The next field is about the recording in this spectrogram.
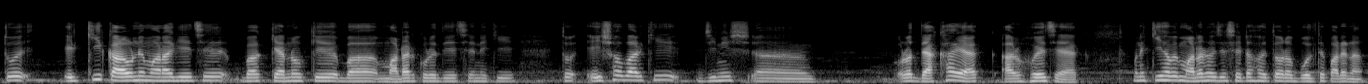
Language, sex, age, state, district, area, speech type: Bengali, male, 18-30, West Bengal, Murshidabad, urban, spontaneous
